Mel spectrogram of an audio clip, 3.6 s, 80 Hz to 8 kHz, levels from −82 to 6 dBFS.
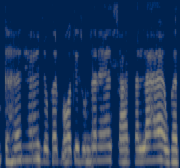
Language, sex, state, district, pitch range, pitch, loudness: Magahi, female, Bihar, Gaya, 210-235 Hz, 215 Hz, -34 LUFS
